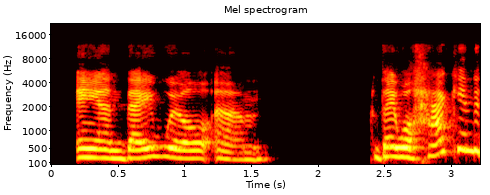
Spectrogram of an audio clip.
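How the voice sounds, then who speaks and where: With a strong Arkansas accent, a woman talks at a fairly slow pace and fairly high pitch, using ordinary pitch variation. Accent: thick Arkansas Southern. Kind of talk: online group presentation. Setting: video call. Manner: casual, chatty with fillers.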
